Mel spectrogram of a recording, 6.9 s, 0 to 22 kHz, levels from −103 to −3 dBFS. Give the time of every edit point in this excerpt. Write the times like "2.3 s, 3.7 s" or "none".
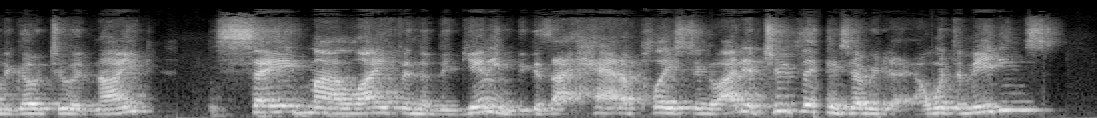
none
